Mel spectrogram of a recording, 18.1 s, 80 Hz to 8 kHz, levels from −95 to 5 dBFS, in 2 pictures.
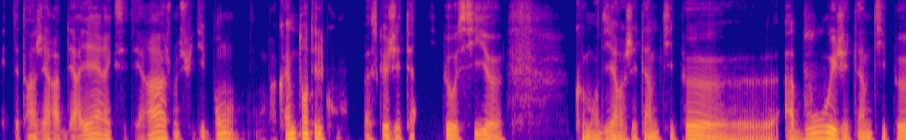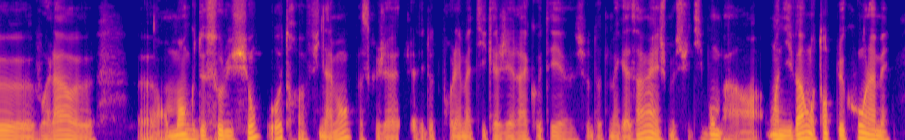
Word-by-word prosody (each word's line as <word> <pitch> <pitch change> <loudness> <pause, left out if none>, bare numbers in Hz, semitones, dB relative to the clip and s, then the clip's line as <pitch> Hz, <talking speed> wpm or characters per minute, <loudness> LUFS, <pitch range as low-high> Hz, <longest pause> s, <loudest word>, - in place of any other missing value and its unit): peut - - -29
être - - -13
ingérable 85 0 -4
derrière, 100 +7 -1
et 95 - -2
cetera. 120 +6 -1
Je - - -11
me - - -5
suis 85 - -12
dit: 90 - -9
«Bon, 110 +4 -1 0.2
on - - -29
va - - -20
quand 110 - 0
même 120 - +5
tenter 115 +1 +2
le 115 - +2
coup». 120 - -21 0.2
Parce 90 -2 -8
que 95 - +1
j'étais 85 -1 -3
un - - -10 0.2
peu 105 - +2
aussi, 100 +2 +2
heu, 80 -1 -1 0.7
comment 85 0 -2
dire? 85 0 0
J'étais 80 0 -3
un 80 - +1
petit 85 +2 -7
peu 95 +3 -1 0.8
heu - - -5
à 90 - -1
bout 115 +8 +3
et 100 - +7
j'étais 85 0 -4
un 80 - 0
petit 85 +1 -7
peu, 95 +5 -3 0.3
heu, - - -3
voilà, 90 +3 0
heu 80 -2 -2 0.5
heu, - - -4
en 85 - -3
manque 100 +2 +5
de 95 - +1
solution, 100 - +4
autre, 115 - -2
finalement, 85 - 0
parce 90 -11 -11
que 80 - -8
j'a 80 0 -2
j'avais - - -7
d'autres - - -8
problématiques 85 -1 -4
à 85 - +1
gérer 85 0 -3
à 85 - -1
côté, 90 0 -4
heu, 85 0 -8
sur 85 0 -12
d'autres 85 -1 -10
magasins 85 +10 +1
et 115 - +4
je 90 - -7
me - - -4
suis - - -9
dit: - - -12
«Bon, 105 -1 +3
ben 85 -2 -5
on 100 -2 +5
y 90 0 +4
va, 110 +3 +8
on 125 -4 +6
tente 120 +2 +1
le 100 - +4
coup, 130 +7 +2
on - - +9
la 105 -3 +6
met». 90 0 +2
90 Hz, 265 wpm, -23 LUFS, 85-105 Hz, 0.8 s, on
